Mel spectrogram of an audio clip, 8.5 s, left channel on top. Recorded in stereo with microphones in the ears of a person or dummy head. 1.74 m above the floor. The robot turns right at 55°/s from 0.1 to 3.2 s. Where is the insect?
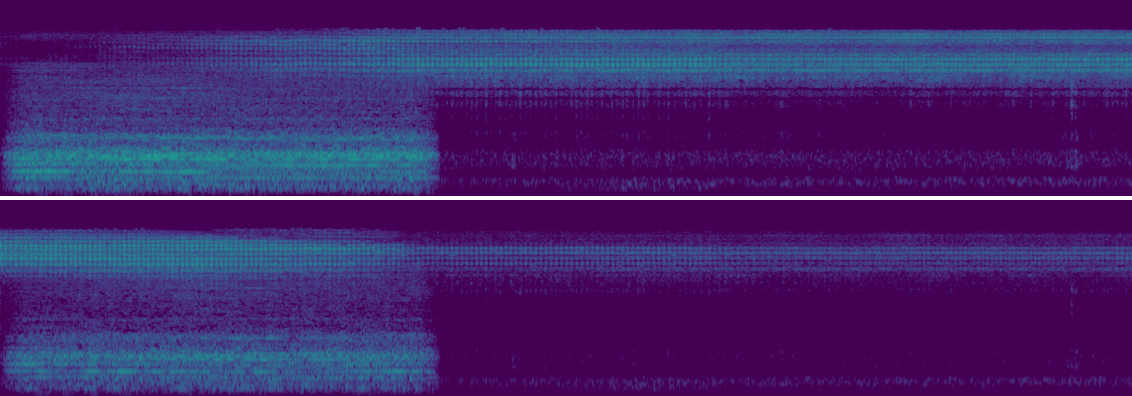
120° right; by 8.5 s 50° left.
